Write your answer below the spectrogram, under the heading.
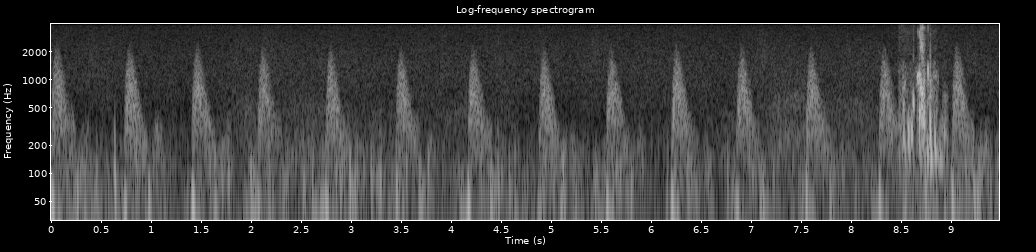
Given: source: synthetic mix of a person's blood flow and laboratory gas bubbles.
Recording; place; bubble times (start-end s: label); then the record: Doppler ultrasound of blood flow; subclavian vein
8.46-8.98 s: bubbles
From the record:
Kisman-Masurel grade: 213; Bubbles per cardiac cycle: several, 3 to 8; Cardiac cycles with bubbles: 1 to 10%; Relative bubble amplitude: loud (0.450 to 0.775); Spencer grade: 1 (occasional bubble signal discernible with the cardiac motion signal, with majority of cardiac periods free of bubbles); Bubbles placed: anywhere in the cardiac cycle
